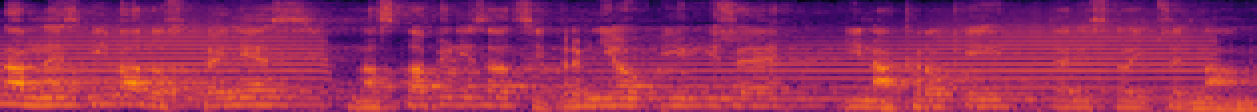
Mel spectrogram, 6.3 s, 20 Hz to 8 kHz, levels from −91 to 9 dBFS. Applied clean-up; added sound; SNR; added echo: none; Trumpet; 8 dB; reverberation time 2.3 s.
